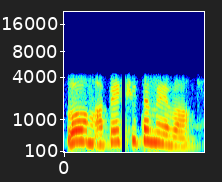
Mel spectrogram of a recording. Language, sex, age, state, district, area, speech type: Sanskrit, female, 30-45, Andhra Pradesh, East Godavari, rural, conversation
